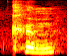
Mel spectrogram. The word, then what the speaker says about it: KUM: up is this k m sharpener um it's pronounced Kum by the way just so that you know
